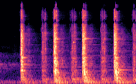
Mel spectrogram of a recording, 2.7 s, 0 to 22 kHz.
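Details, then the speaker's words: Truck on 44-inch Boggers after blowing its motor mudding, possibly hydro-locked, cranked at the key: sluggish, uneven whooshing puffs about twice a second, sounding weak but turning. Owner suspects a bent valve. "Oh, it sounded so weak, but it's turning. Go again. It's turning. How is it turning?"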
